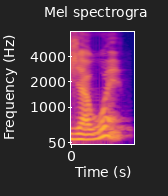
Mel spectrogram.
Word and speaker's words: Yahweh: o Yahweh.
